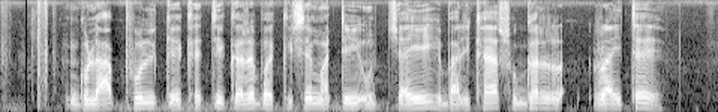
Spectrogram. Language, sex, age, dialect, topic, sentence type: Chhattisgarhi, male, 46-50, Eastern, agriculture, question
